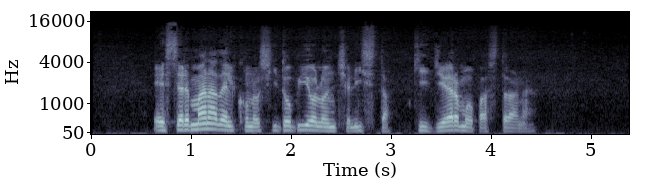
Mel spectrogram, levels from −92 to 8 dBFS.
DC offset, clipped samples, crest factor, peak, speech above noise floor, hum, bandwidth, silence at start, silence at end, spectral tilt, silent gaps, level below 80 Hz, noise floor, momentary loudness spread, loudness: under 0.1%; under 0.1%; 22 dB; -4 dBFS; 41 dB; none; 15.5 kHz; 0.65 s; 0.95 s; -5 dB/octave; none; -64 dBFS; -65 dBFS; 16 LU; -24 LUFS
